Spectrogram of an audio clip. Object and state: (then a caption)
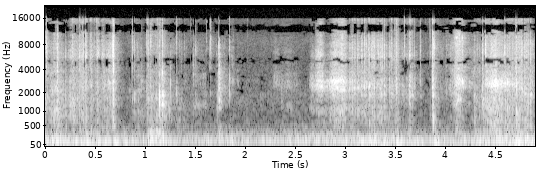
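Dry soap bar being carved. A utility knife blade carves and scrapes a solid, dry, rectangular pink soap bar with a blue coating, held in the hand, shaving off curls of soap. The sound is a series of crisp, bright, papery scrapes and rasps with sharp ticks, broken by a short near-silent pause midway before the shaving picks up again.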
